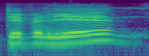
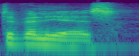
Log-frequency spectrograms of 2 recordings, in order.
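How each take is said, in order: First: The surname is said with French pronunciation. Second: The surname is said with South African pronunciation. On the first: "If we were French, it would be" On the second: "being from South Africa, it's pronounced"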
